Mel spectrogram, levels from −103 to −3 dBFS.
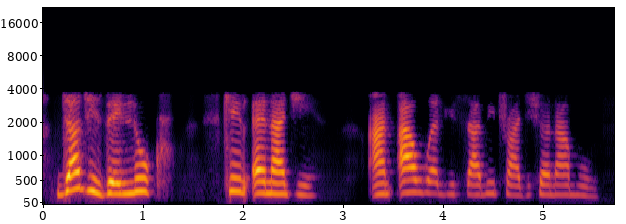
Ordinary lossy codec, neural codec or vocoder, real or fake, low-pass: none; codec, 16 kHz, 1 kbps, X-Codec, WavLM features, trained on Multilingual LibriSpeech; fake; 3.6 kHz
